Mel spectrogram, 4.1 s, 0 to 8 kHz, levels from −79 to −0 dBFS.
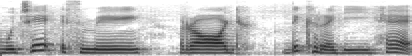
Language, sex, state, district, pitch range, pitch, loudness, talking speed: Hindi, female, Madhya Pradesh, Katni, 175-195 Hz, 180 Hz, -16 LUFS, 85 wpm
